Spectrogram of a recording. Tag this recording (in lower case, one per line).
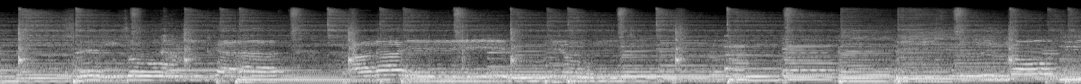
music
blues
